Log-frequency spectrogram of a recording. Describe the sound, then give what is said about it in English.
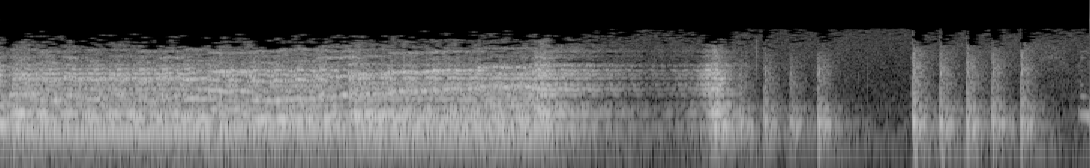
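A steady musical tone holds for a few seconds and fades, then two quick bursts of firm knocking on the door of Professor Stafford's house follow, about four or five sharp raps each, separated by a short pause. “Then why doesn't he answer the door?”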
